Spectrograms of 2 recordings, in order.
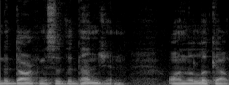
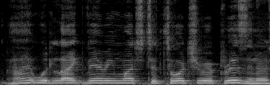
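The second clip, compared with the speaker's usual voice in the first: put-on much higher, eager young rat; Roscuro the rat; 12 semitones higher, 4 dB louder than usual. Young rat tells mentor he wants to torture, eager. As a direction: wish for it hungrily.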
